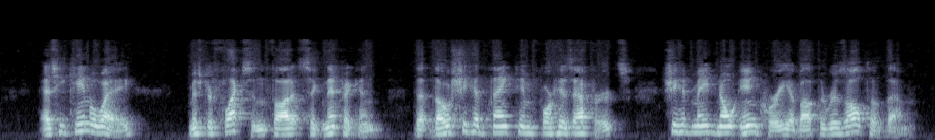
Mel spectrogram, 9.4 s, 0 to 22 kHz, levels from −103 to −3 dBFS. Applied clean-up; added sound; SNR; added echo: none; none; none; none.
